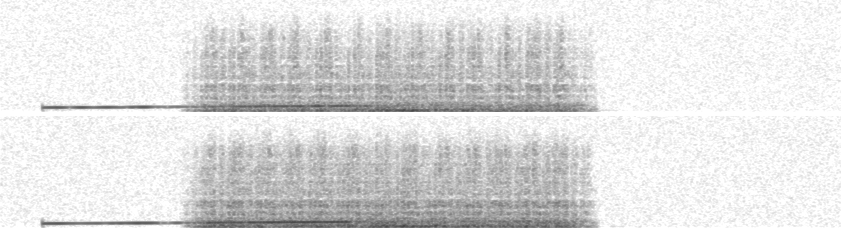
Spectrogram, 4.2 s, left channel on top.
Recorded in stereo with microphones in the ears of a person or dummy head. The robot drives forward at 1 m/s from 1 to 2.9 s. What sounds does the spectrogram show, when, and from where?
0.2 s an explosion: 50° right (ahead or behind), 1.8 m; by 1.8 s 75° right (ahead or behind), 1.4 m
1.9 s a whoosh: 25° right (ahead or behind), 3 m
